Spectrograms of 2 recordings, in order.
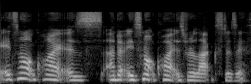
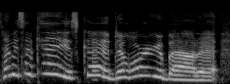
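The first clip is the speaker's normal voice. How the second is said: high, breezy, bright-toned no worries; imitating American reassurance; 11 semitones higher than usual. American brushing off an apology, high breezy imitation. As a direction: chirp it out like an easygoing American. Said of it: "the fine is".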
